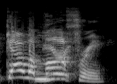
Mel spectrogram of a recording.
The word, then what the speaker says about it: gallimaufry: It's actually Gallimaufry. That's what it is. Gallimaufry. I've been saying it wrong.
